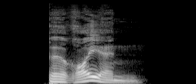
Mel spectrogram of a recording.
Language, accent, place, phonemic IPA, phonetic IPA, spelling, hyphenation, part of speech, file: German, Germany, Berlin, /bəˈʁɔʏ̯ən/, [bəˈʁɔʏ̯n], bereuen, be‧reu‧en, verb, De-bereuen2.ogg
- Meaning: to regret, to rue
